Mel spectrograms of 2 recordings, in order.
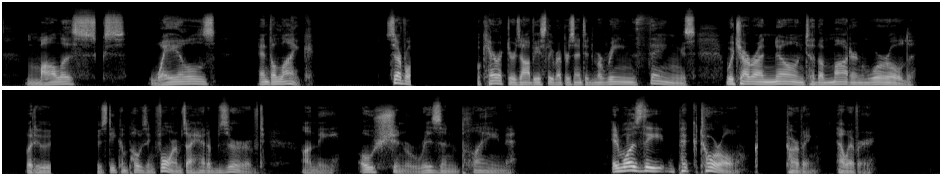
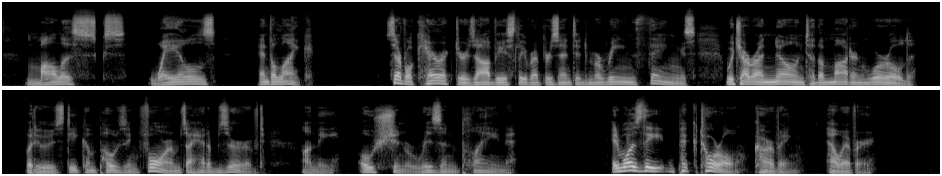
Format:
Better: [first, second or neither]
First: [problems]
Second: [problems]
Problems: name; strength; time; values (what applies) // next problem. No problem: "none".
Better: second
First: audio freezing; at 4 s for 0.5 s, at 10 s and at 17 s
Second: none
